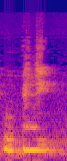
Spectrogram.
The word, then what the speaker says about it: Ubini: So they named it Ubini.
